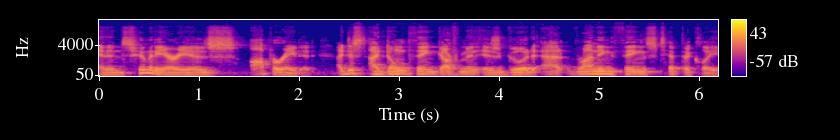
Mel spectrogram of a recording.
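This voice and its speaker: At a moderate pace and medium pitch, a man speaks in a bright, sharp tone with lively intonation and hardly any pauses, on a very clean recording with a silent background. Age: 50s. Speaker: former provincial party leader, political panelist. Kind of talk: political panel discussion.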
